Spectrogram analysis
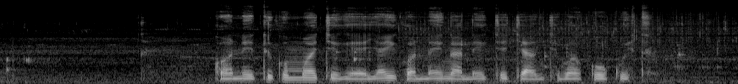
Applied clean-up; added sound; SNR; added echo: none; Sink (filling or washing) / Water tap, faucet; 16 dB; none.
